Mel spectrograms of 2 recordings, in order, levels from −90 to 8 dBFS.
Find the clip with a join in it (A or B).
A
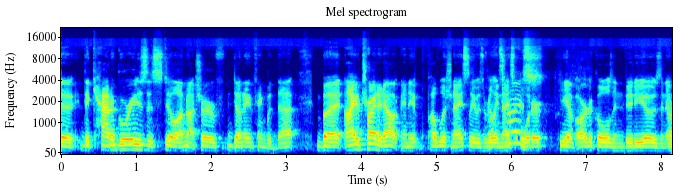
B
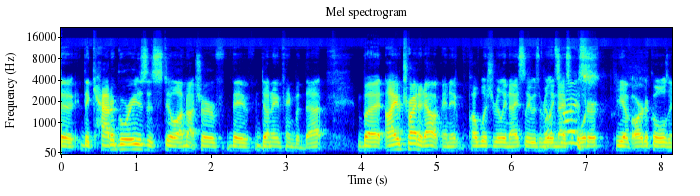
A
